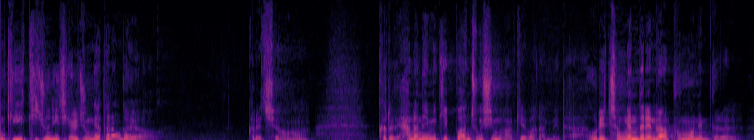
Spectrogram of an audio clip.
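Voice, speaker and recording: Animated husky male pastor preaching. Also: mid-range voice. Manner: animated storytelling with laughter, acts out quoted voices. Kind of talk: sermon. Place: church sanctuary.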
